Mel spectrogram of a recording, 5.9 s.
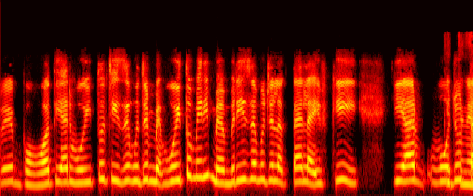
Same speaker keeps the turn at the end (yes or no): yes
